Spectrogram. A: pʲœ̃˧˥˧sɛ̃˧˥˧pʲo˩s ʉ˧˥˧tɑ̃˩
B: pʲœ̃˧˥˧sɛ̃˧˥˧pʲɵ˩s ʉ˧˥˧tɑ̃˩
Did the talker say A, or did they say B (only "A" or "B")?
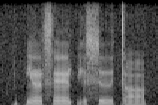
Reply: B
